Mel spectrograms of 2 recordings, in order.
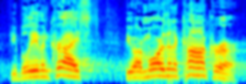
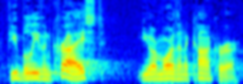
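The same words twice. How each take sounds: First: Raised, much louder preacher's declaration; loud exhortation. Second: Said in the usual way. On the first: Shown as a demonstration. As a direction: proclaim it loudly to the congregation. Repeats line, urging congregation to say.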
